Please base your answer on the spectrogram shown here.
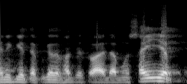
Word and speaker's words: Ibn al-Musayyib: Perhatikan Musayyib, jangan baca Musayyab. Walaupun di harokatnya di kitab-kitab hadis itu ada Musayyib bacanya, itu kata Syekhuna Ismail Yamani, la taqra'u Ibn al-Musayyib walakin iqra'u Ibn al-Musayyib.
